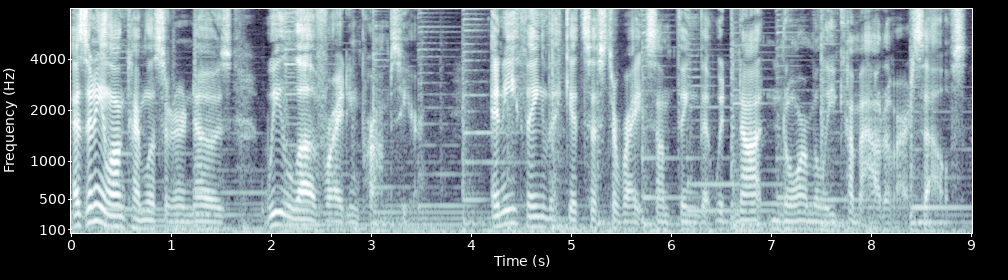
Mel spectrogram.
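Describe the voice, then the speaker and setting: A man's voice: fairly low pitch, normal speed, music in the background. A man giving scripted narration as author and host of a story podcast.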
